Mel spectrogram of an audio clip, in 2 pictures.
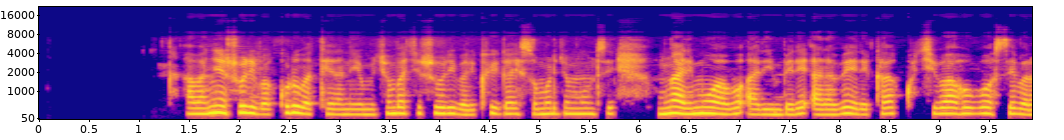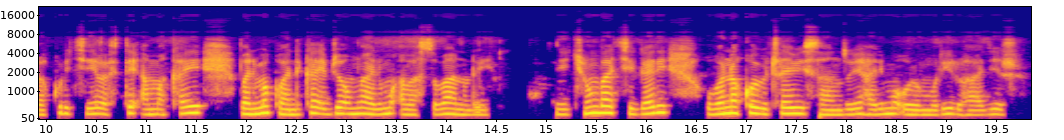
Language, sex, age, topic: Kinyarwanda, female, 18-24, education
